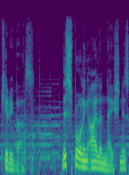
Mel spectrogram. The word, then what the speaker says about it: Kiribati: rather unique geographical claim, Kiraabadi, pronounced Kiribas.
